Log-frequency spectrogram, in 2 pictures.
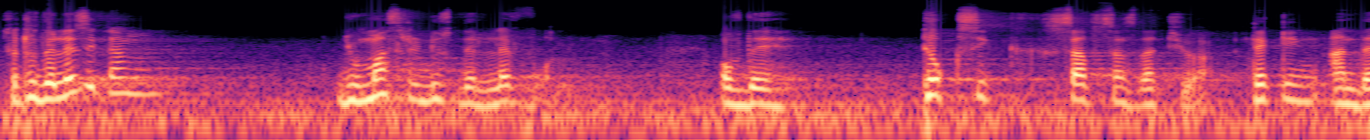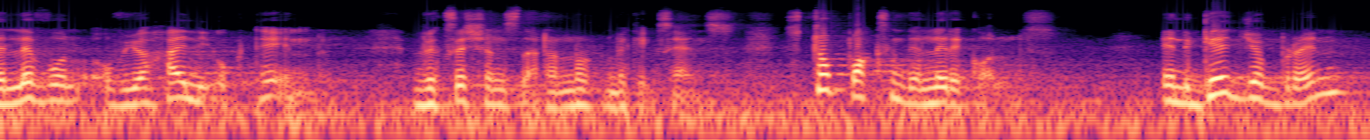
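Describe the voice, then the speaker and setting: Preachy high-voiced man in his thirties. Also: expressive, moderate pace, warm tone, big-room sound, a little hiss or hum. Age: 30s. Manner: preachy, emphatic, fond of grand words. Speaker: commentary vlogger. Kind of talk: opinion commentary monologue.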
